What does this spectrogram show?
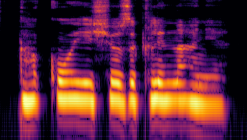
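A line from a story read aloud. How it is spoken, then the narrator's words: Moan. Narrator (Russian): простонала я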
